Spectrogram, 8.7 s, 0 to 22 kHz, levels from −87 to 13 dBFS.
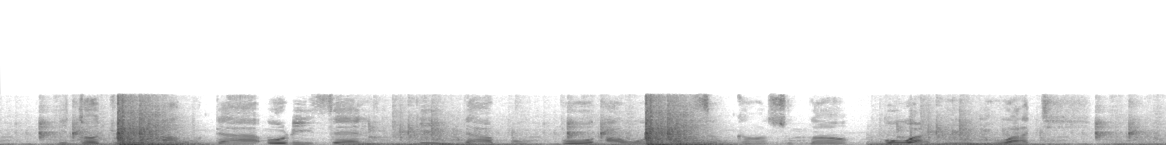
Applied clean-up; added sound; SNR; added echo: none; Sliding door / Slam; -3 dB; none.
